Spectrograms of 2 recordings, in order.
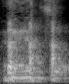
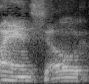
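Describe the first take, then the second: First: The name starts with a clear h sound. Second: The name starts with a vowel, no h. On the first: The speaker calls it right. "Hansard with an H" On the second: The speaker calls it wrong. "not Ansard"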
